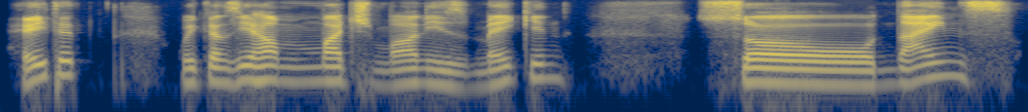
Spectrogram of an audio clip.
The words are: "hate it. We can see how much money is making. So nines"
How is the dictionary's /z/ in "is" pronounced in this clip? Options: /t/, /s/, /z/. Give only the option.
/z/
